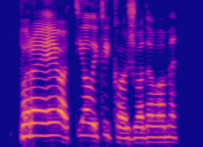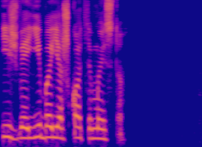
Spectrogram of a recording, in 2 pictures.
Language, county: Lithuanian, Vilnius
